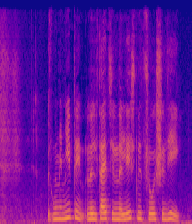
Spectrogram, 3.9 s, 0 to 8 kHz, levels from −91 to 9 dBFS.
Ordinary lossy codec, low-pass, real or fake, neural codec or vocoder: none; none; fake; codec, 16 kHz, 1 kbps, FunCodec, trained on LibriTTS, 50 frames a second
